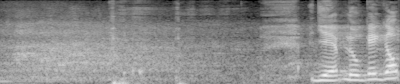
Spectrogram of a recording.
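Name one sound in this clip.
A man laughs into a microphone.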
